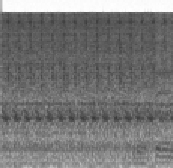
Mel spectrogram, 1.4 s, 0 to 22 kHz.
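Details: Mitsubishi Galant 8 with a 6A13 V6, 20+ years old, just restarted after replacing the hydraulic lifters: fast light ticking over a busy idle, expected to settle as the lifters fill with oil. The alternator belt occasionally whistles.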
